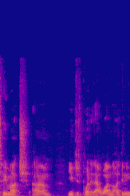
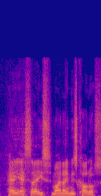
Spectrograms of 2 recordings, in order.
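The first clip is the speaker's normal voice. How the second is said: put-on heavy, thick Mexican accent, loud and pitched way up; 9 semitones higher, 7 dB louder than usual. Introducing a costumed podcast character: Carlos, thick Mexican accent. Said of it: "your accent's too thick".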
